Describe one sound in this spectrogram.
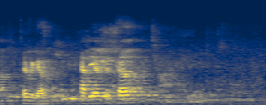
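An elderly man speaks loudly through a microphone in a reverberant room.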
